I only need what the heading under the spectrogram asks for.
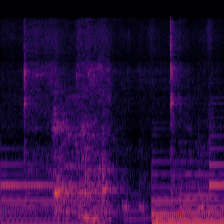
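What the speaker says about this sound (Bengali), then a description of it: "এবার এটাকে ভালো করে চার মিনিট ধরে চার পাঁচ মিনিট ধরে কষিয়ে নেবে" Masala is sautéed and stirred in a pan for a thin rohu fish curry with potato and cauliflower, giving a close sizzle with scraping stirs and soft background music.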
